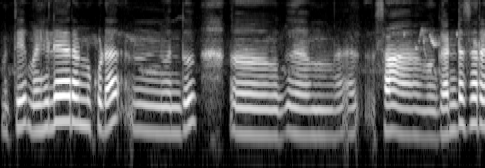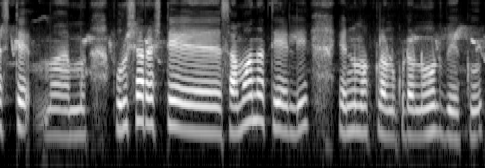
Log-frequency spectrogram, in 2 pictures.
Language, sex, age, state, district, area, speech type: Kannada, female, 30-45, Karnataka, Dakshina Kannada, rural, spontaneous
